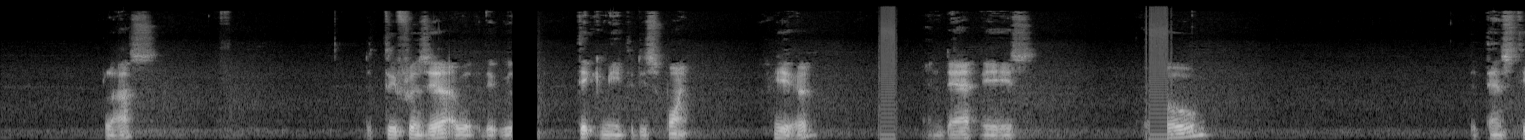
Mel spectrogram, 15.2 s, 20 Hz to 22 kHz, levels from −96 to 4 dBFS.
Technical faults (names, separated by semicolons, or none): stream reconnect; intermittent contact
